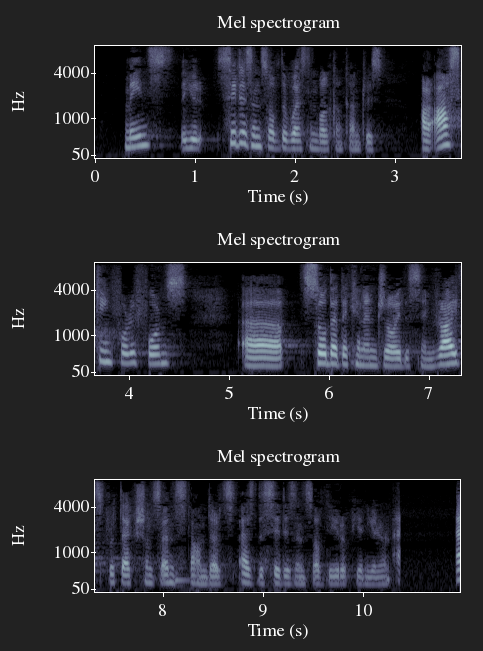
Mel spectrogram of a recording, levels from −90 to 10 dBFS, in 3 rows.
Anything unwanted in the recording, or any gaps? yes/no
no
